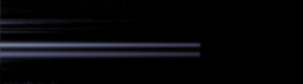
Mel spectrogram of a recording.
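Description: Fading tail of a two-note chime sound effect marking the correct answer, its ringing tones dying away and cutting off about a second in.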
